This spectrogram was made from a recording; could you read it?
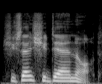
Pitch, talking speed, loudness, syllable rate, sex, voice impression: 150 Hz, 295 wpm, -14 LUFS, 6.5 syllables/s, male, masculine, very adult-like, slightly thick, slightly fluent, sincere, calm, reassuring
